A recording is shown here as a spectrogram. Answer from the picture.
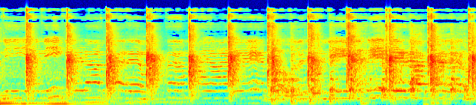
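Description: A group of women singing a Punjabi devotional bhajan together, keeping time with steady hand clapping about twice a second. Low drum beats from a dholak sound near the start.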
